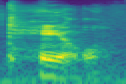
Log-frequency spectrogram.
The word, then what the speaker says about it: Kayle: It's kale. It's pronounced kale, like the vegetable. Like the vegetable that no one eats.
